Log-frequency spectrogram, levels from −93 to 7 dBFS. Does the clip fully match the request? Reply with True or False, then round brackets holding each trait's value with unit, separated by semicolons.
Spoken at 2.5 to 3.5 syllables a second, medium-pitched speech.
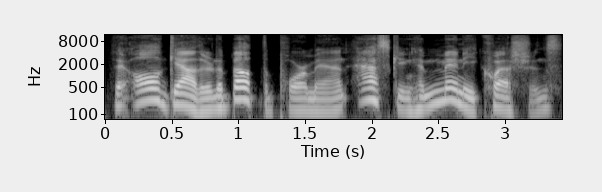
False (5.4 syllables/s; 160 Hz)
